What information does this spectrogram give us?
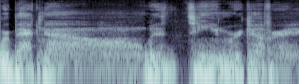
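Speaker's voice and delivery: radio announcer, on-air host delivery. Speaking to the group, in a radio announcer voice. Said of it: "You got a great radio voice".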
